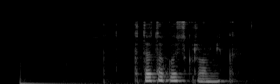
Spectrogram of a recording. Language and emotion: Russian, neutral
